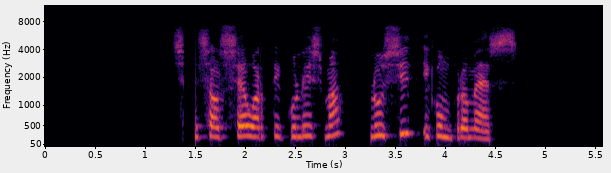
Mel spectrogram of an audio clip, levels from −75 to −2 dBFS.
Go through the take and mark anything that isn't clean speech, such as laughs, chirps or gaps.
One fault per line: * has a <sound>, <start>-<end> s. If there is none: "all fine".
* has a dropout, 1.4-1.5 s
